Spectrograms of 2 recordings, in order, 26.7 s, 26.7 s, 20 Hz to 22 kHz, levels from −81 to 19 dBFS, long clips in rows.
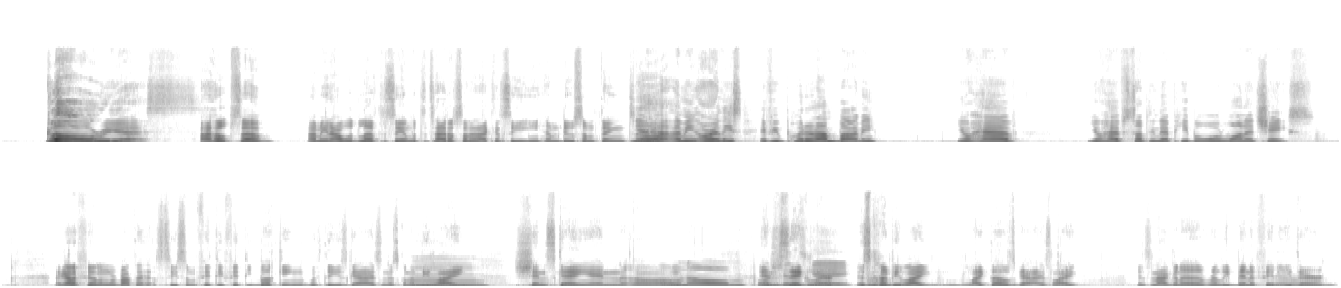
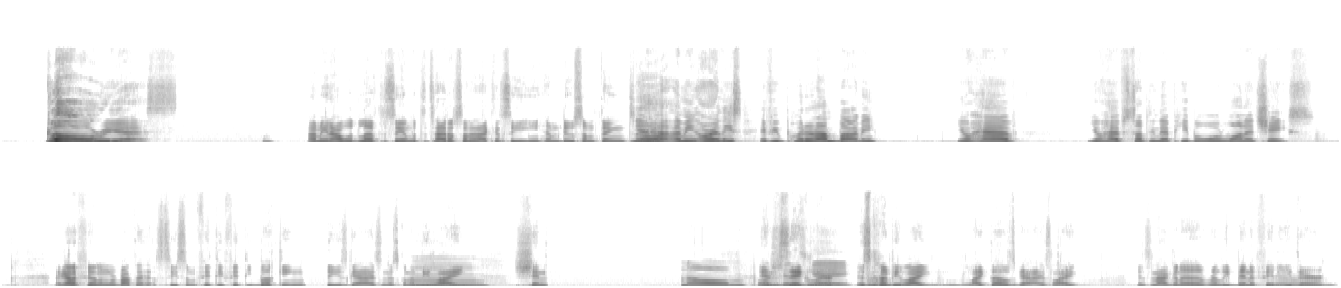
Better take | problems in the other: first | audio cutting out; at 2 s for 1 s, at 16 s and at 19 s for 1.5 s

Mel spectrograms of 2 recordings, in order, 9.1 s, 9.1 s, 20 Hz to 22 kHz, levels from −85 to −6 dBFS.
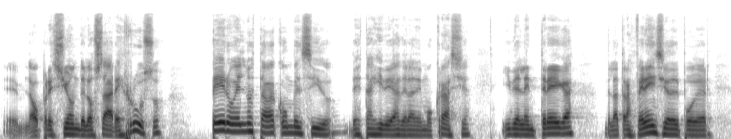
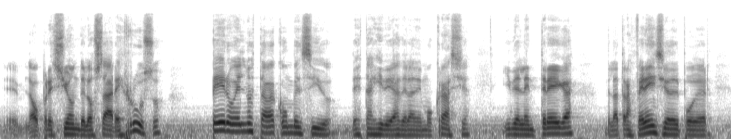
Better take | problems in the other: first | low rumble; faint; throughout; 25 dB below the speech

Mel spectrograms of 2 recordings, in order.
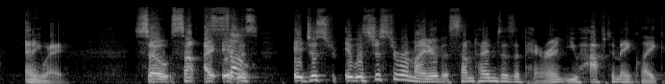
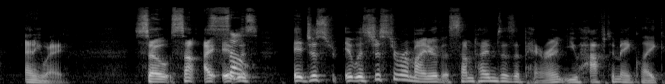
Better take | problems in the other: second | distortion; slight; 5% of the sound clipped

